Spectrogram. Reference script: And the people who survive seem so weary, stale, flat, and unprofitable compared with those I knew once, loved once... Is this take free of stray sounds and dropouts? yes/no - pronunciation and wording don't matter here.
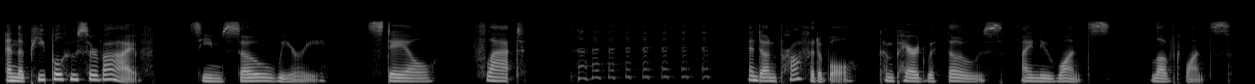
no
